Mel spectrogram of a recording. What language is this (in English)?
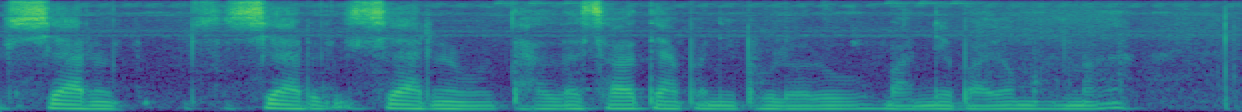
Nepali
